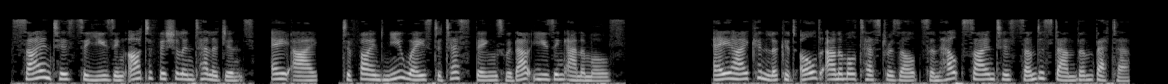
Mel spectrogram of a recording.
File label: English FAST Reading; Smart Computers Help Scientists Stop Animal Testing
